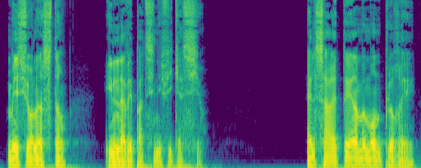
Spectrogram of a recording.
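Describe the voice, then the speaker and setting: A man narrating a historical novel in a measured, literary reading. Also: low voice, dark tone, no room sound, studio quality. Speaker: audiobook narrator.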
